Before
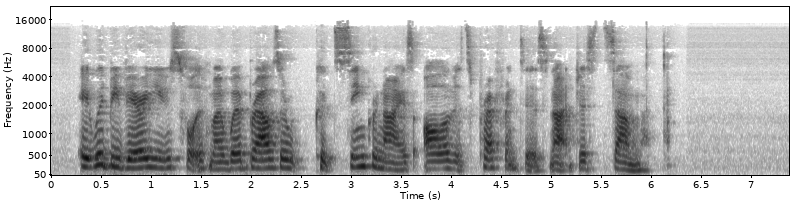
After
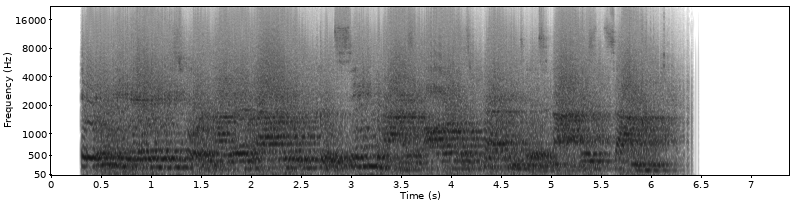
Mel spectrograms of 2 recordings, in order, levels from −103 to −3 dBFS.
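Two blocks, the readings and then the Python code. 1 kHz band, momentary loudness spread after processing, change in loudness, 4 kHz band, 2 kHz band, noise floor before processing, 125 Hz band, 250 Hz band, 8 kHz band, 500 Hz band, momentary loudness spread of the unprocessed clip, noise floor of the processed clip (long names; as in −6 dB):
+4.5 dB, 3 LU, +5.0 dB, +12.5 dB, +6.5 dB, −60 dBFS, +8.0 dB, +6.0 dB, +7.5 dB, +4.5 dB, 10 LU, below −85 dBFS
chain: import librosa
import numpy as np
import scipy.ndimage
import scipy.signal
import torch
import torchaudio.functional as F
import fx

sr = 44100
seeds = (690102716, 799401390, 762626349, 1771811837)

y = fx.rev_spring(x, sr, rt60_s=1.2, pass_ms=(39, 46, 50), chirp_ms=80, drr_db=-10.0)
y = fx.fuzz(y, sr, gain_db=19.0, gate_db=-29.0)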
